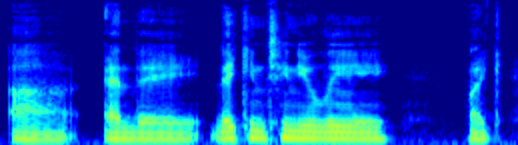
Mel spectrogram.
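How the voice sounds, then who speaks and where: A man hosting a casual conversational interview, speaking in halting, thoughtful phrases with tentative turns. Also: fairly low pitch, little pitch movement, a little mellow, dry recording, clean studio sound. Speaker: interviewer, podcast host.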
